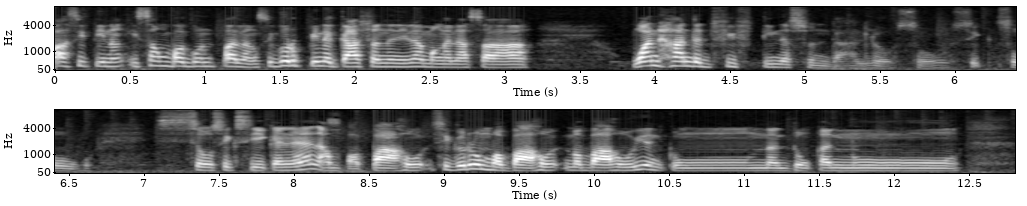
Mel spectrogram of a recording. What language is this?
Filipino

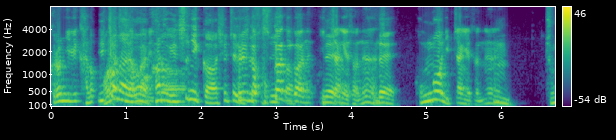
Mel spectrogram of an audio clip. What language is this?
Korean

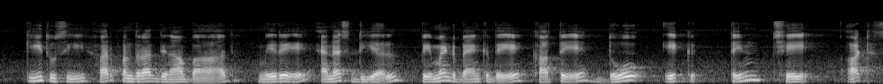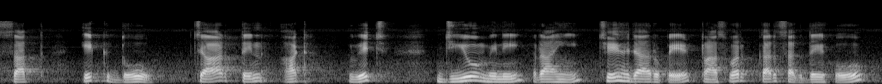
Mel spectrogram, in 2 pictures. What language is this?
Punjabi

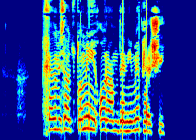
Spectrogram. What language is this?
Georgian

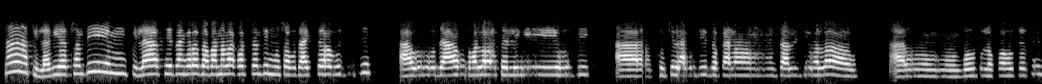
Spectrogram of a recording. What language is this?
Odia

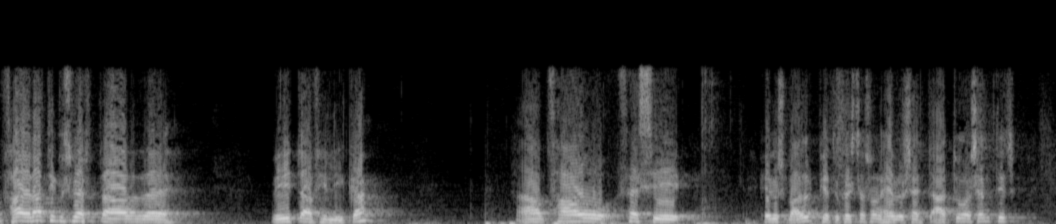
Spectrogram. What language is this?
Icelandic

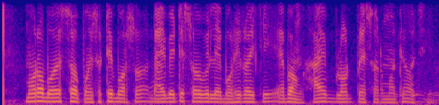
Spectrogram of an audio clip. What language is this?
Odia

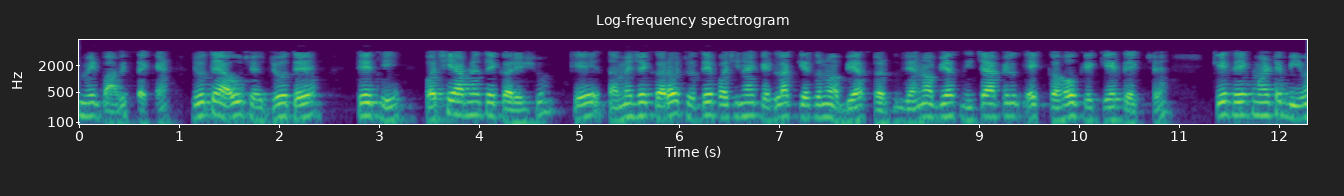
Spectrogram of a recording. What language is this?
Gujarati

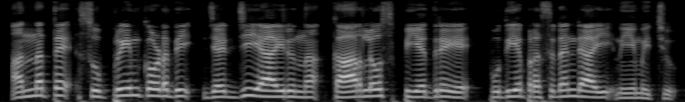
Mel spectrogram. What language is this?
Malayalam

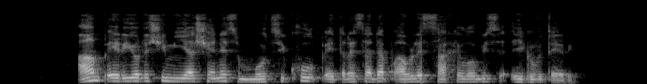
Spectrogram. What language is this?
Georgian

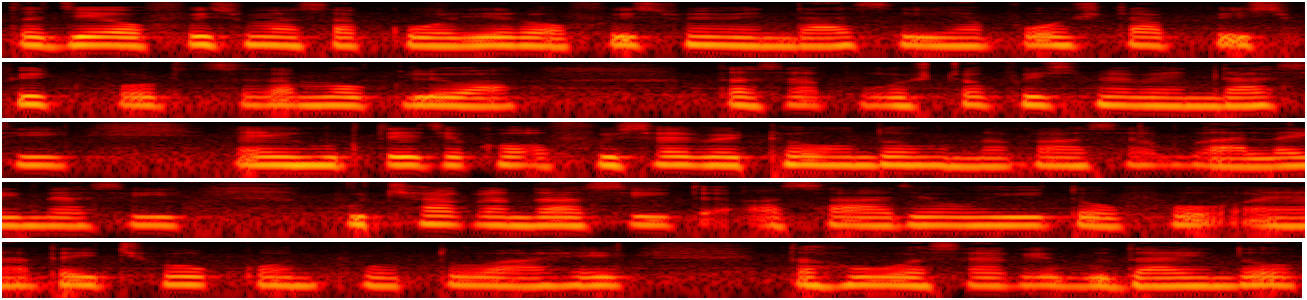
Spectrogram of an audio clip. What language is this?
Sindhi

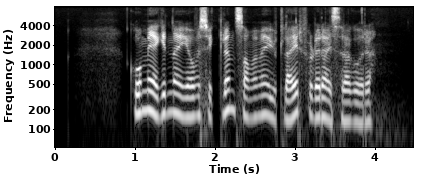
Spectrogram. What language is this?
Norwegian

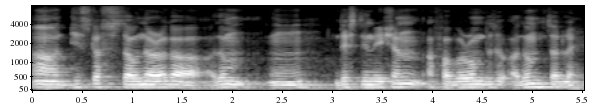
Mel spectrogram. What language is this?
Manipuri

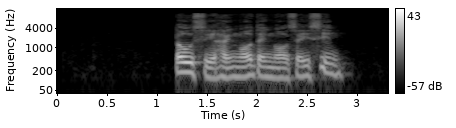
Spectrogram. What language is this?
Cantonese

